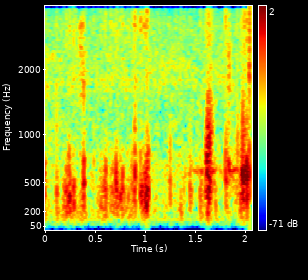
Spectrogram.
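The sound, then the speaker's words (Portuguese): Wind buffeting a mobile phone's microphone during a call: a muffled, gusty rumble of irregular thumps and puffs, thin and band-limited like phone audio, holding a fairly even level throughout. “tá cortando, tá ventando.”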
